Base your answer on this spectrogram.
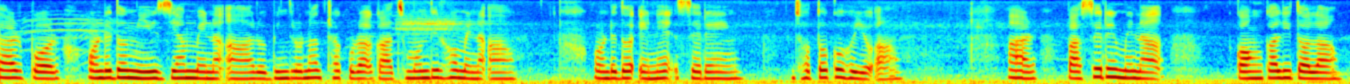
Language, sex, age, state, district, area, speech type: Santali, female, 18-30, West Bengal, Purba Bardhaman, rural, spontaneous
